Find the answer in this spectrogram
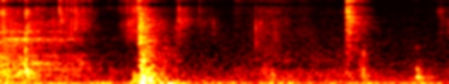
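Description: Near silence, with faint handling noise of small gear: a soft rustle about two-thirds of a second in and a few tiny ticks.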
